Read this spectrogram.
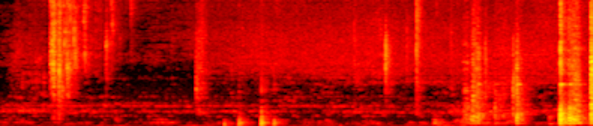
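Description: A metal ladle scrapes and clanks against a metal pan.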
